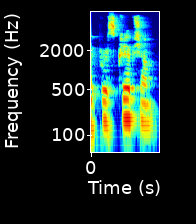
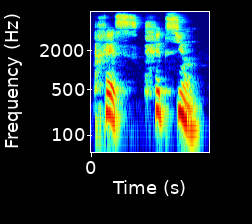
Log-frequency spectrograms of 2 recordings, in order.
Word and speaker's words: prescription: میشه سیون سیون تلفظ میشه مثل انگلیسی شن تلفظ نمیشه یا پرسکریپشن سیون باید بگوین پرسکریپسیون لوردونانس نسخه لانفرمیه البته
